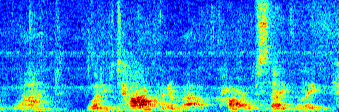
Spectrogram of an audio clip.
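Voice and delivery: baffled mutter. Retold or imitated. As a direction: mutter in confusion. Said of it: "And I'm like".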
